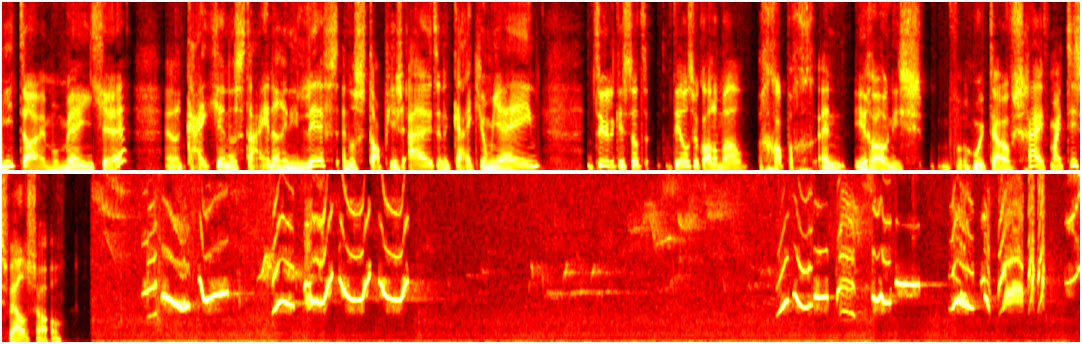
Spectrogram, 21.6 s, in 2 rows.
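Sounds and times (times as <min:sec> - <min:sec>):
speech: 0:00.0 - 0:11.9
blackbird song: 0:11.7 - 0:21.5.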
